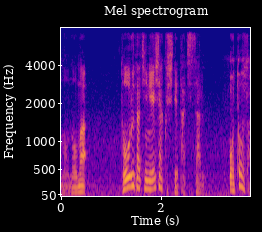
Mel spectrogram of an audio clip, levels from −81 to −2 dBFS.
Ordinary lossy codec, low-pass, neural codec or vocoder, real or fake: AAC, 48 kbps; 7.2 kHz; vocoder, 22.05 kHz, 80 mel bands, WaveNeXt; fake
